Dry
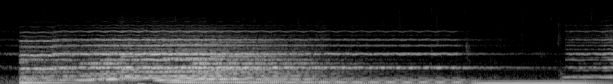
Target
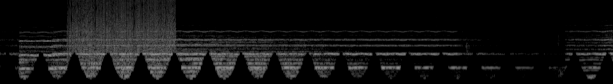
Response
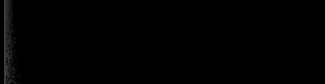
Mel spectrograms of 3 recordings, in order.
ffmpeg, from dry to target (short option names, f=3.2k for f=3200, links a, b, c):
-filter_complex "[0:a]asettb=1/sr,asplit=3[a][b][c];[a]atrim=end=4.094[d];[b]atrim=start=4.09:end=4.72,asetpts=PTS-STARTPTS,afade=t=in:d=0.004:c=qsin,afade=t=out:st=0.626:d=0.004:c=qsin,equalizer=f=800:t=o:w=3:g=-5[e];[c]atrim=start=4.716[f];[d][e]acrossfade=d=0.004:c1=hsin:c2=qsin[g];[g][f]acrossfade=d=0.004:c1=qsin:c2=hsin,acompressor=threshold=-25dB:ratio=4,asplit=3[h][i][j];[h]afade=t=out:st=0.66:d=0.02[k];[i]acrusher=bits=5:dc=4:mix=0:aa=0.000001,afade=t=in:st=0.66:d=0.02,afade=t=out:st=1.75:d=0.02[l];[j]afade=t=in:st=1.75:d=0.02[m];[k][l][m]amix=inputs=3:normalize=0,afftfilt=real='re*gte(b*sr/1024,300*pow(1700/300,0.5+0.5*sin(2*PI*3*pts/sr)))':imag='im*gte(b*sr/1024,300*pow(1700/300,0.5+0.5*sin(2*PI*3*pts/sr)))':win_size=1024:overlap=0.75,volume=-5dB"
